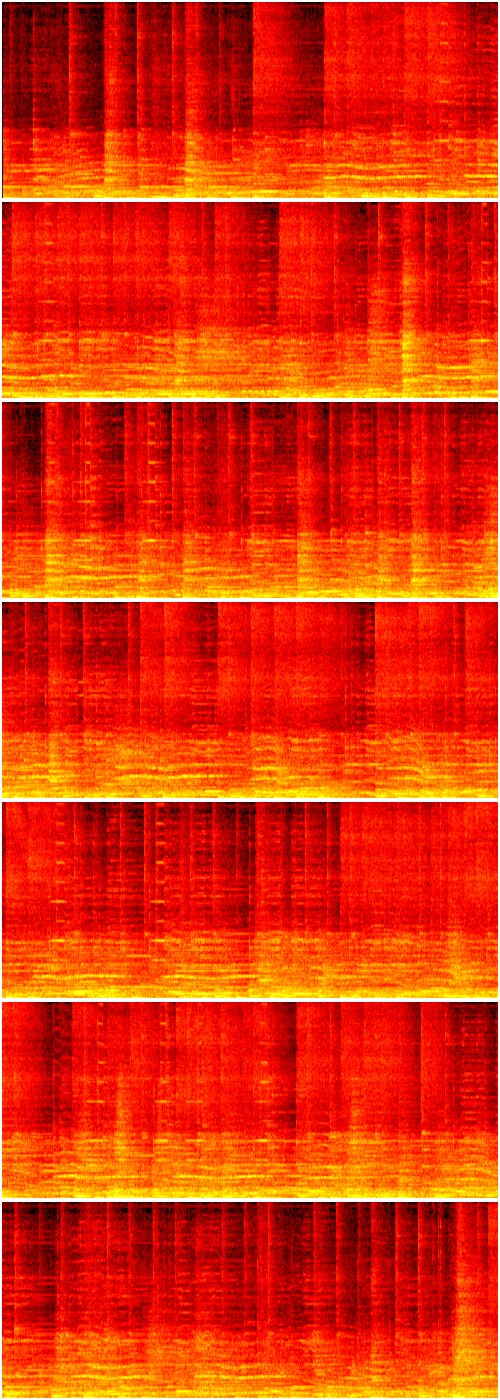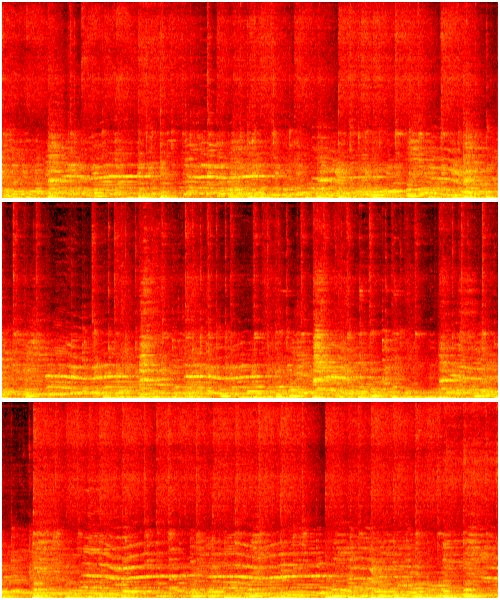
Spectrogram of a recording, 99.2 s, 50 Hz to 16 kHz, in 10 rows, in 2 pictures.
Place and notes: cologne, alter wartesaal, trip clubbing concert
inside the concert hall of the alte wartesaal - a concert of the zeitkratzer ensemble performing music by marcus popp/ oval within the concert series trip clubbing
soundmap nrw - social ambiences and topographic field recordings
9 May 2010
